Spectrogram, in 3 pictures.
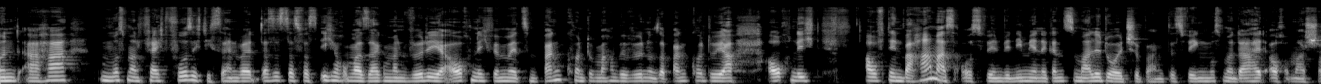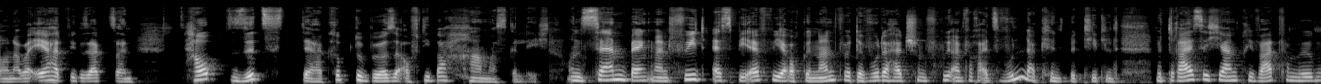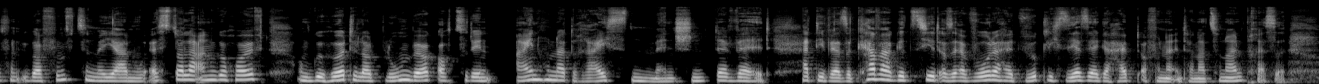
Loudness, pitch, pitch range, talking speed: -20 LUFS, 170 Hz, 155-185 Hz, 190 wpm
